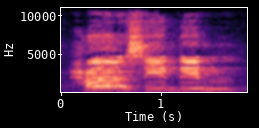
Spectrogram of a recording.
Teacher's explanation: Yang ketiga hasidin, din ada tanwin kasroh bertemu dengan hamzah atau huruf alif, itu dibaca dengan jelas, disebut dengan ijhar halki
